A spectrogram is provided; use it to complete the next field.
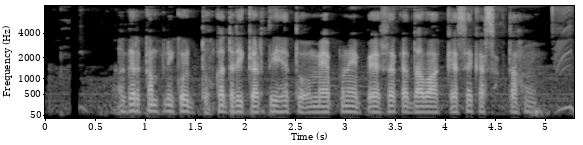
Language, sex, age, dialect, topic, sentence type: Hindi, male, 25-30, Marwari Dhudhari, banking, question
